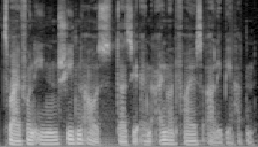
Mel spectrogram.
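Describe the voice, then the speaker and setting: Ein Mann erzählt ein Hörspiel gemessen und trocken. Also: male voice, a bass voice, brisk, creaky, a little mellow. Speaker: narrator. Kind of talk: scripted radio drama narration.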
